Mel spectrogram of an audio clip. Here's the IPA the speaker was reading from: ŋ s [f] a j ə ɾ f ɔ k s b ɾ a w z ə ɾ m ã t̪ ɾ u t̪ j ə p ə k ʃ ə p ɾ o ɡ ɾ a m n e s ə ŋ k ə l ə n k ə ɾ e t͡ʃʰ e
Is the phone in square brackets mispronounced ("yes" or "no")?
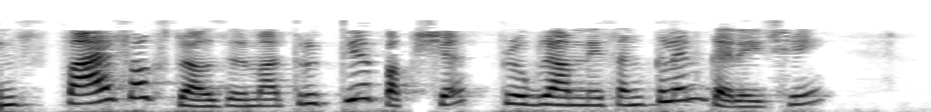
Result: no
